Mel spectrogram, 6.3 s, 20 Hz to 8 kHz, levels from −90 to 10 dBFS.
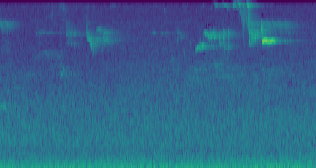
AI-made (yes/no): no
